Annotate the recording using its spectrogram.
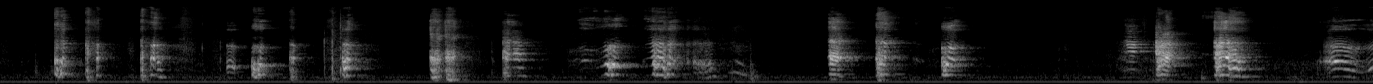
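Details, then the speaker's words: Infant boy making short, playful voluntary coughs mixed with babbling and giggly sounds: a pretend, fake cough, not illness. "oh oh my goodness you have a bad cough don't you you got a bad cough don't you weston silly boy you're so silly"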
